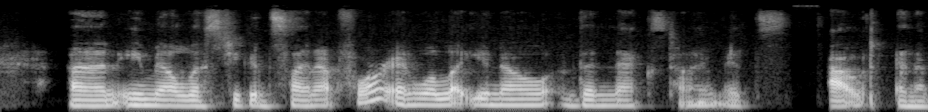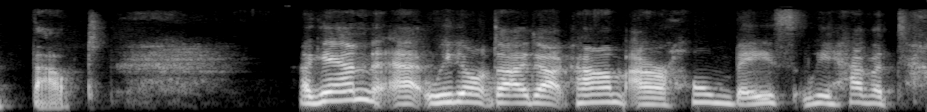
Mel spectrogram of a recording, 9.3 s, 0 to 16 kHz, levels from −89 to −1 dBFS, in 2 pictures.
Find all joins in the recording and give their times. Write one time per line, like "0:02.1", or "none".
none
